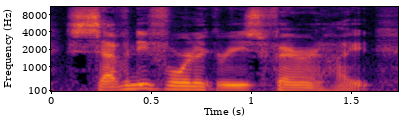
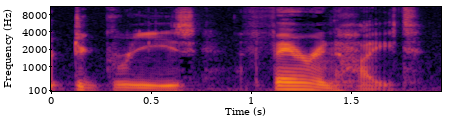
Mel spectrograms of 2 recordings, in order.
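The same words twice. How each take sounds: First: Seventy-four falado com ênfase incrédula e queda no fim; stress on seventy-four. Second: Said in the usual way. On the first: Shown as a demonstration. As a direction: bater forte em Seventy-four, tom de descrença. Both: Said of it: "All right, just remember that".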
